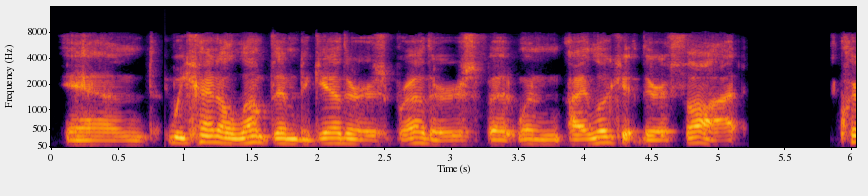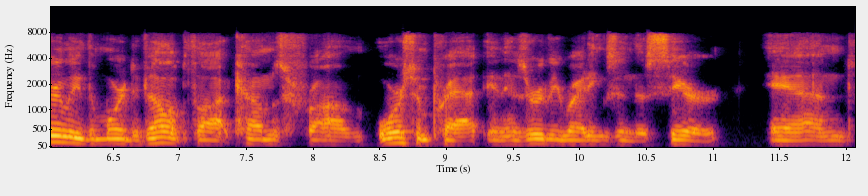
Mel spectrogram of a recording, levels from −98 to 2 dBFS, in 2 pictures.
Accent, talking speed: American, 165 wpm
